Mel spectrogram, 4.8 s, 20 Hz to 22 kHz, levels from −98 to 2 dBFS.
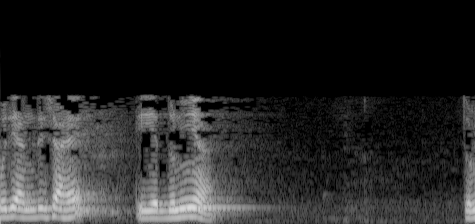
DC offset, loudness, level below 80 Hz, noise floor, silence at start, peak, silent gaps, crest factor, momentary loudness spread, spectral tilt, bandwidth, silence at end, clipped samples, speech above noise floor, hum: under 0.1%; -23 LUFS; -66 dBFS; -66 dBFS; 0 s; -8 dBFS; none; 16 dB; 22 LU; -11.5 dB/octave; 4 kHz; 0 s; under 0.1%; 45 dB; none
